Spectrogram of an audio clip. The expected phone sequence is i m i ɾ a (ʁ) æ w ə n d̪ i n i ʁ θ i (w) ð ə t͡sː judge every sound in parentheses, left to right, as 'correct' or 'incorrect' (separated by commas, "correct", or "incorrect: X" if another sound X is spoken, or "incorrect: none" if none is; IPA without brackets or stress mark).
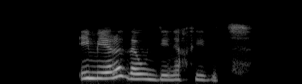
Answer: incorrect: ð, incorrect: none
